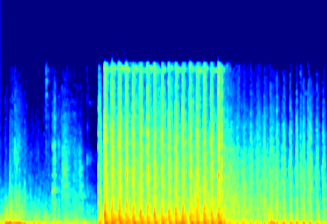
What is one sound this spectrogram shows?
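A rifle fires in a fast, loud burst.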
